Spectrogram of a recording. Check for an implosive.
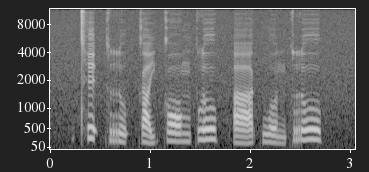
absent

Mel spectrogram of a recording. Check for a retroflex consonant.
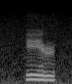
present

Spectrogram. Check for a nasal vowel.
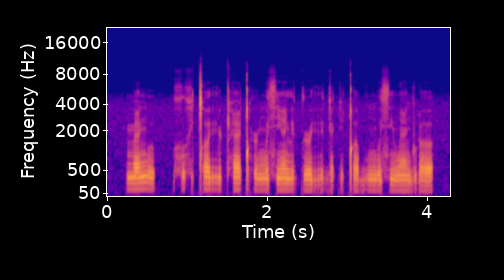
present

